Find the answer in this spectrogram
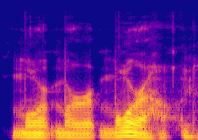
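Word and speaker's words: Morejón: makes a pitching change Adrien morone uh morone yeah that's how you pronounce it um he comes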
